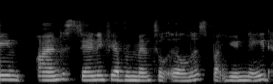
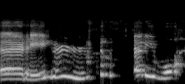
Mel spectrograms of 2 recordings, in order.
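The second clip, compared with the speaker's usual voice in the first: laughing while talking, higher and louder; 7 semitones higher, 9 dB louder than usual. Retelling what was said back at the neighbour: laughing while talking. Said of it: "I'm laughing going".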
